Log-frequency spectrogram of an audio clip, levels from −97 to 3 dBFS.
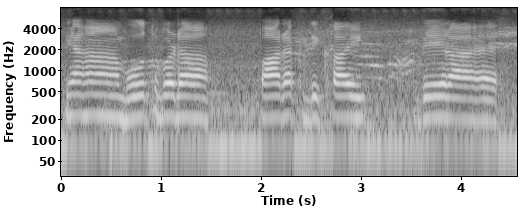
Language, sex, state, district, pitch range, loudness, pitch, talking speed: Hindi, female, Haryana, Jhajjar, 200-220 Hz, -14 LUFS, 215 Hz, 105 wpm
